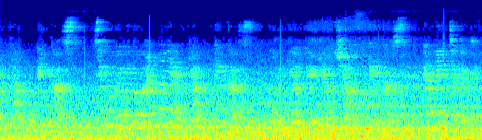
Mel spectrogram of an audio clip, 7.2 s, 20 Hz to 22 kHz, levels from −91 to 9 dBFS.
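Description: From 0.28 s to 7.15 s, periodic USB or driver dropouts skip roughly 10 ms every 0.49 s, giving evenly spaced ticks whose steady rhythm rules out random network loss.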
